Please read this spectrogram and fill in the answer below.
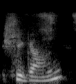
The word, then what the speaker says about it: Qigong: You just mentioned the pronounce for me, Qigong. – It's Qigong.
